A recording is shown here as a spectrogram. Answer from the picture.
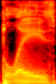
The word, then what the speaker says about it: Blayze: I believe it's pronounced Blaze, BLAYZE coaching.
